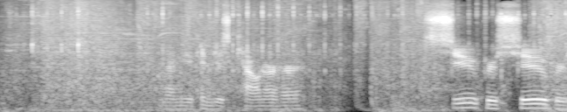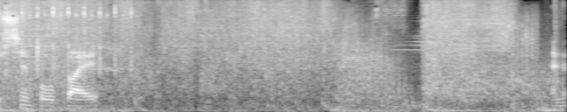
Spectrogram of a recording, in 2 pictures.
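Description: Video game punches and slashes thud and whoosh.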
